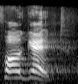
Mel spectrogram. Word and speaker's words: forget: Suppose this is verb, forget, stress will be on the second syllable.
